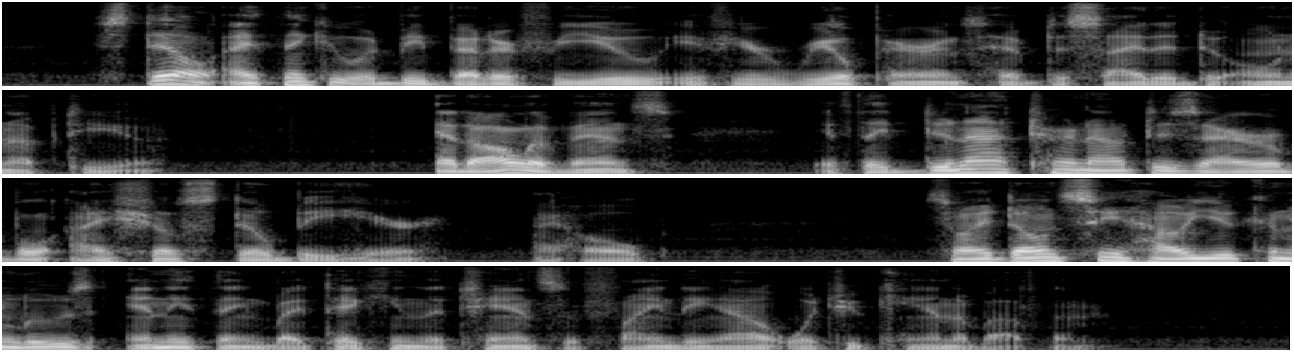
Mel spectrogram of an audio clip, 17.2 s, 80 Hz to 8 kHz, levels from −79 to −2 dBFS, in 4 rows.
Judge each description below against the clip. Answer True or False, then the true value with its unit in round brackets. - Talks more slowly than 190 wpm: False (200 wpm)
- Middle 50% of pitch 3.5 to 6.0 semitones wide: True (5.4 semitones)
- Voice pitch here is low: True (80 Hz)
